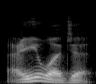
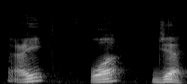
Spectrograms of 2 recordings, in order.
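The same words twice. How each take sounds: First: Said in the usual way. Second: "عوج" split very slowly into syllables. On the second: Shown as a demonstration. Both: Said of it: "هجا هجا بخونید".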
